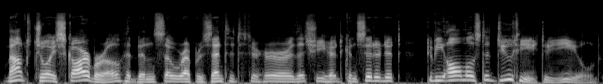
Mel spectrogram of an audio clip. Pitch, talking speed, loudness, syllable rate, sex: 140 Hz, 200 wpm, -18 LUFS, 5.5 syllables/s, male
